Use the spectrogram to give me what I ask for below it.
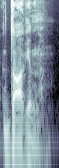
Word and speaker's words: dagen: Dogen is day? – With the day is what they say. – Dogen is day? – Dagen is the day, yes.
